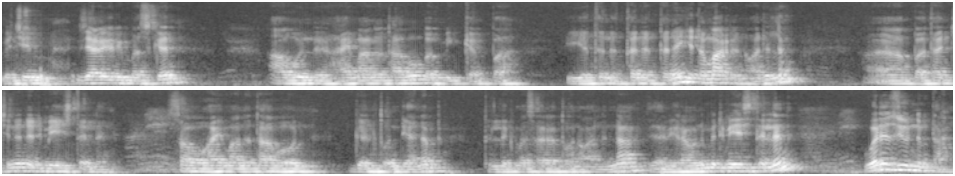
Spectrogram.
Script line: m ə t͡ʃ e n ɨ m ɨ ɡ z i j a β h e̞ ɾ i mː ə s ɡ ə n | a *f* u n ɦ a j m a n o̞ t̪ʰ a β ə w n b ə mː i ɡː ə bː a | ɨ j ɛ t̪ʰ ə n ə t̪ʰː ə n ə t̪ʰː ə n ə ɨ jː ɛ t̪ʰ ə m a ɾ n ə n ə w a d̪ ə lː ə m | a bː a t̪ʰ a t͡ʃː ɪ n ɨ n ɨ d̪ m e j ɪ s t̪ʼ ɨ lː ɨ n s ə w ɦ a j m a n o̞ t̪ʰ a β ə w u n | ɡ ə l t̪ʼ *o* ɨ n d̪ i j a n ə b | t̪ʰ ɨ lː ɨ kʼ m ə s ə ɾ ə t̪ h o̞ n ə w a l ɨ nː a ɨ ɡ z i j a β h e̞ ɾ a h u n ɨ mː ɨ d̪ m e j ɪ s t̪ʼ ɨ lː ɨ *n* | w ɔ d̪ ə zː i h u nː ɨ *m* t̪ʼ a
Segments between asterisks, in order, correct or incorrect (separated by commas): incorrect, correct, correct, correct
